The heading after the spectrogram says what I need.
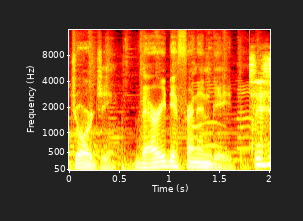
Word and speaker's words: Jorge: I need to remember now that I'm not in a Spanish-speaking country and the word Jorge is now pronounced Georgie.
